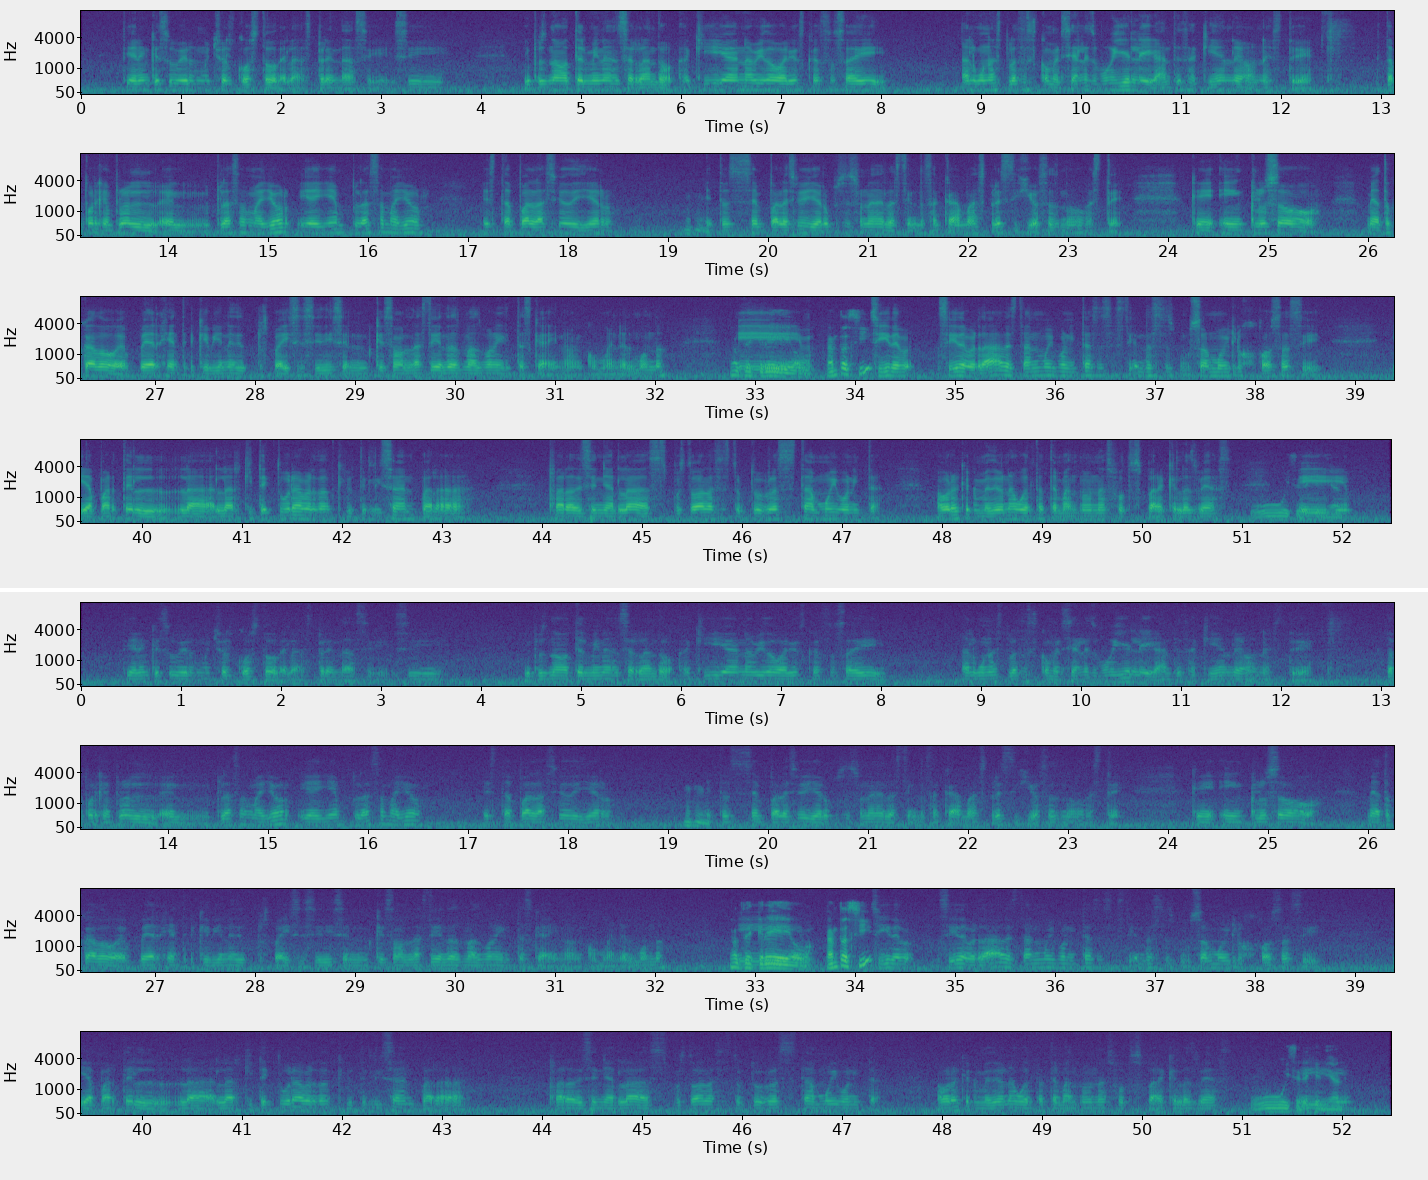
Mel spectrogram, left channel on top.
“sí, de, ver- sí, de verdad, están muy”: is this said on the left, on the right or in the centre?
Left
